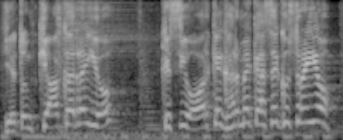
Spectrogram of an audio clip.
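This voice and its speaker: Guy doing a jealous snooty young wife, high voice, sneery and worked up, audio drama with music behind. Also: normal speed. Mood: scornful. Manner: sneering, incredulous, exclaiming. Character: envious, snobbish young wife, excitable and sneering.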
